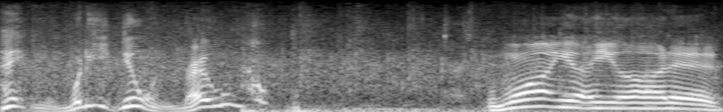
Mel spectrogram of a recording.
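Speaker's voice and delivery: cartoonish bro voice. Mimicking a man who asked about the dog, in a cartoonish bro voice. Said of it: "he sounds like a freaking cartoon character".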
